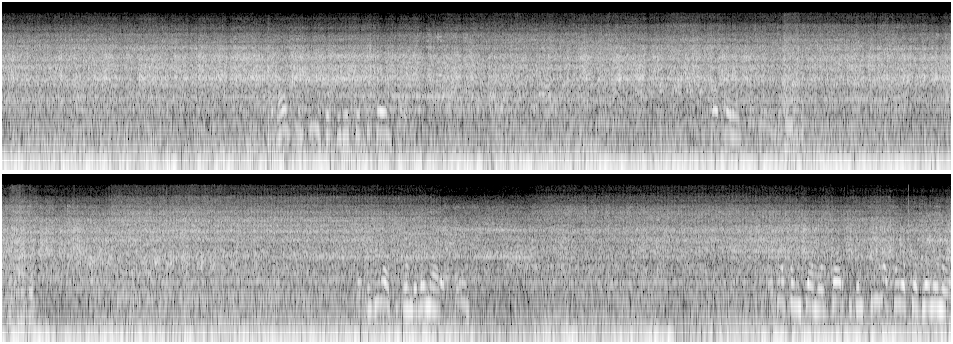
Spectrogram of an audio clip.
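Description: A racing kart engine runs at full throttle, heard from the driver's seat.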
